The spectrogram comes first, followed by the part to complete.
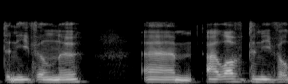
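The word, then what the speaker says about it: Villeneuve: I love didn't um most people with low intellect will call him Dennis V wave but is actually pronounced denu um I love the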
